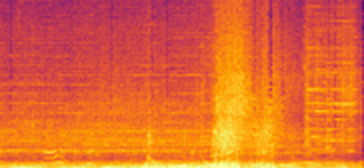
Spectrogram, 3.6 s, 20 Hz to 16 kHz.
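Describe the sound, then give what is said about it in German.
A single sharp whip crack snaps out loudly near the middle, a bright, explosive burst standing out over a steady humming background, then fading quickly. “Vor allem soll es uns aber zeigen, dass die Regie Peitschenhieb.mp3 vorbereitet hat.”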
